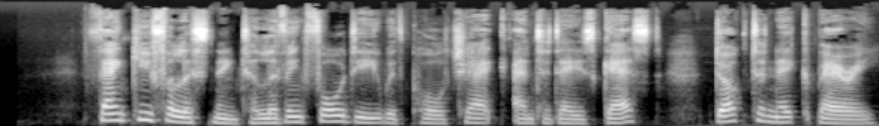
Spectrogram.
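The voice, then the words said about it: British accent, attractive female voice. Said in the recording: “her most amazing British accent and beautiful, sexy voice”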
